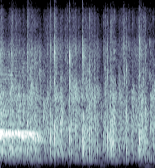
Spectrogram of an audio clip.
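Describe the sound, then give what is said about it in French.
An audience applauds a guest: a dense, steady wash of many hands clapping at an even level throughout. “Je vous demande un tonnerre d'applaudissements pour Guillaume, qui a fait les premières saisons du podcast.”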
